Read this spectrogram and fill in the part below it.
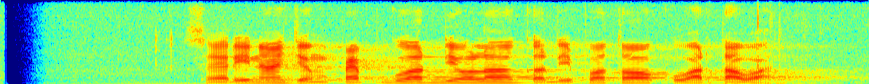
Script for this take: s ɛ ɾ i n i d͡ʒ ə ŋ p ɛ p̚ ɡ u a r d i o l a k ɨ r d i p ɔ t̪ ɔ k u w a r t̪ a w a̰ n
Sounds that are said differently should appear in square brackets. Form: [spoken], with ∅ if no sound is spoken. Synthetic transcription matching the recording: s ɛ ɾ i n [a] d͡ʒ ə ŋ p ɛ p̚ ɡ u a r d i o l a k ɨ r d i p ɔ t̪ ɔ k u w a r t̪ a w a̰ n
